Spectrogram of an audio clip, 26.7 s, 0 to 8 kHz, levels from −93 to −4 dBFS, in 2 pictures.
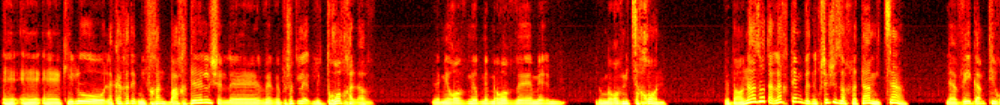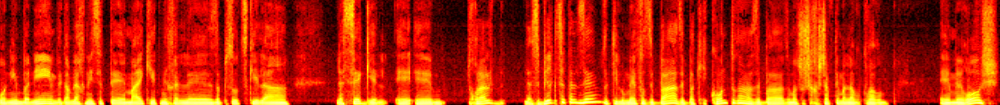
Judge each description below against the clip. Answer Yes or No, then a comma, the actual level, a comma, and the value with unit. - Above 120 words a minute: No, average, 115 wpm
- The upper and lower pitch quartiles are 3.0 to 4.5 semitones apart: Yes, average, 4.2 semitones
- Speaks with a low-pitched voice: Yes, low, 125 Hz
